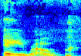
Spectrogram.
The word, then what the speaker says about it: aro: It is pronounced arrow.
